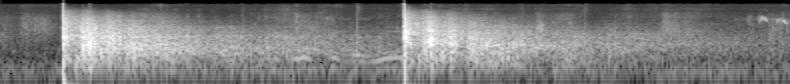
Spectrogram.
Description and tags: gunshots, close recorded near Arroyo Majaberraque (Puebla del Rio, Sevilla, Spain) / tiros de escopeta, cerca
